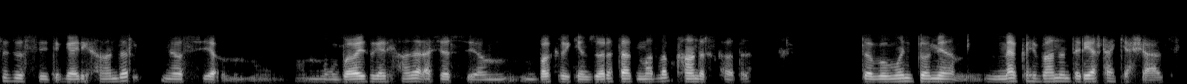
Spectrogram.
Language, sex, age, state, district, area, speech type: Kashmiri, male, 30-45, Jammu and Kashmir, Bandipora, rural, conversation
